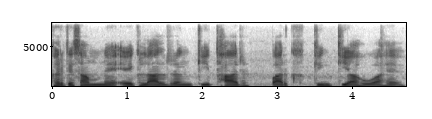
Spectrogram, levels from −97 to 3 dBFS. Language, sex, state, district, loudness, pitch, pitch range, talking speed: Hindi, male, Arunachal Pradesh, Lower Dibang Valley, -17 LUFS, 140 Hz, 135-150 Hz, 150 wpm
